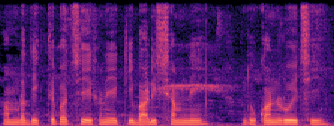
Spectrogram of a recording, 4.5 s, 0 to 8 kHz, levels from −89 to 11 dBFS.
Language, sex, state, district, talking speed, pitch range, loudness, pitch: Bengali, male, West Bengal, Cooch Behar, 120 wpm, 120-130 Hz, -16 LUFS, 125 Hz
